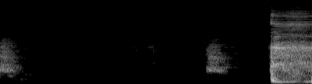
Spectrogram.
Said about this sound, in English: I have dogs all over the house right now. They are going fucking crazy right now.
